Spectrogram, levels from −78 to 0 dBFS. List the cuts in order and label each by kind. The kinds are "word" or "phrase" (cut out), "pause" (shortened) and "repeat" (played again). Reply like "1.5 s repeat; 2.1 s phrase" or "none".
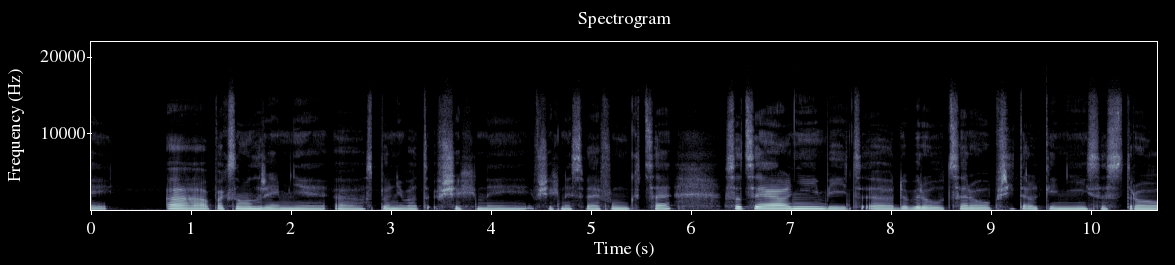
none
